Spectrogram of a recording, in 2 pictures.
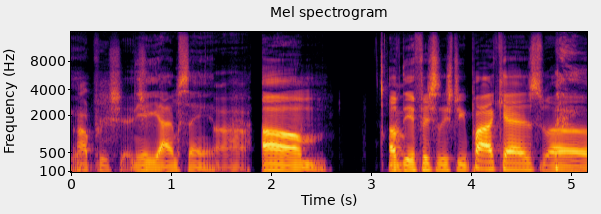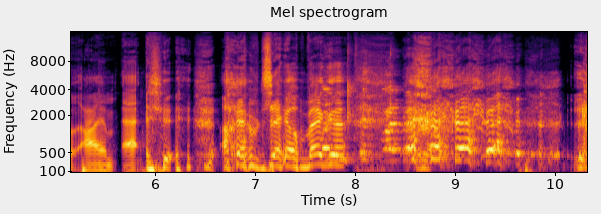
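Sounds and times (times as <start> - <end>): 
speech: 0.0 - 2.6, 3.2 - 10.3
laughter: 5.9 - 10.3
harsh coughing close to the microphone: 7.7 - 10.3.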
